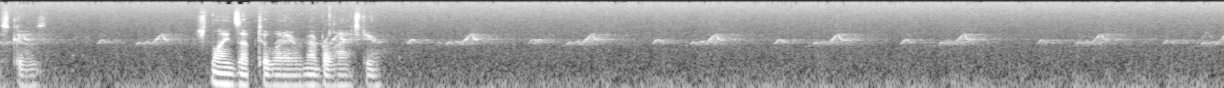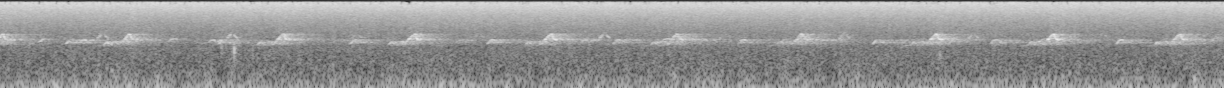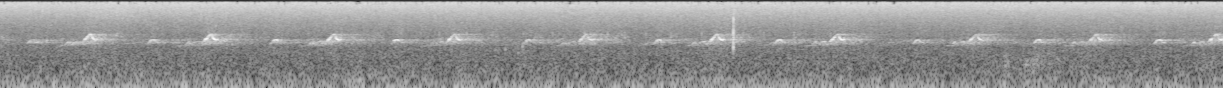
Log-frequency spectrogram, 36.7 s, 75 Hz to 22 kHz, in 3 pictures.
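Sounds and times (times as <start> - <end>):
bird singing repeated phrase at night: 0.0 - 0.6, 1.5 - 4.3
constant low rumble of night-time noise: 0.0 - 36.7
speech: 0.1 - 0.6, 2.1 - 3.9.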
